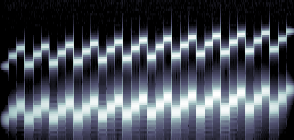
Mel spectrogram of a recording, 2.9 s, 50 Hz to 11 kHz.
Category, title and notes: Sound effects > Other
battle win
47 - Winning a battle Synthesized using ChipTone, edited in ProTools
battle, condition, win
